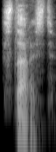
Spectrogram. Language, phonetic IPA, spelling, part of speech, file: Russian, [ˈstarəsʲtʲ], старость, noun, Ru-старость.ogg
- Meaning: 1. old age 2. age, years (as the cause of dilapidation or decrepitude) 3. the old, the elderly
